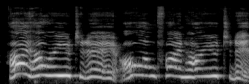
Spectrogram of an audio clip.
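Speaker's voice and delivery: high, loud cheery greeting voice; bright sing-song character hello; squeaky cartoon greeting. Shown as a demonstration. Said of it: "making them talk like".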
